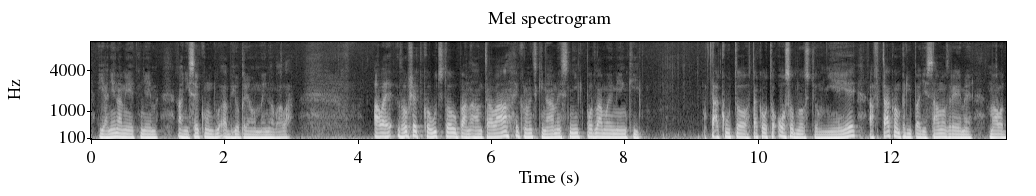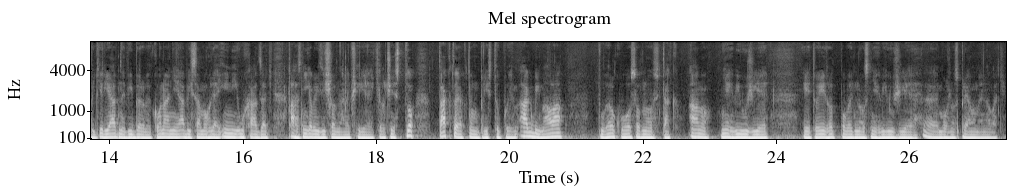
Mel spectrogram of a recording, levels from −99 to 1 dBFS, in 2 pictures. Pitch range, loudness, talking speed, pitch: 105-125 Hz, -15 LUFS, 160 wpm, 115 Hz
